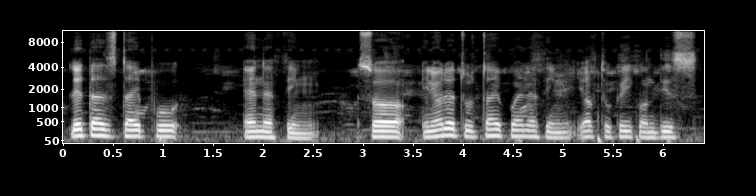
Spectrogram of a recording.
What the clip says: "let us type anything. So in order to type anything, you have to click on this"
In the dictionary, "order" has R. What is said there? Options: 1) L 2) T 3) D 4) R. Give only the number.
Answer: 4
